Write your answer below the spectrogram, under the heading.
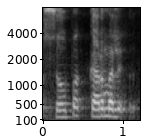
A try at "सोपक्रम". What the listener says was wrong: कर्म नहीं है, आप सही पढ़िए, सही करिए, उसे सोप क्रममम है, वो क्रममम है, तो कर्म नहीं है ये, ठीक है। सोप क्रममम और फिर दूसरा निरूप क्रममम। स उपक्रम, शोपक्रम को यदि तोड़ के बोले तो स उपक्रम ऐसे बोला जाएगा, यानी उपक्रम के सहित, और निरुपक्रम मतलब उपक्रम के रहित।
